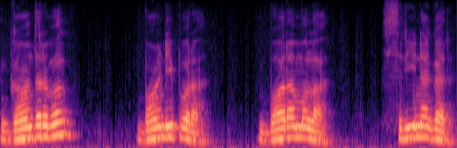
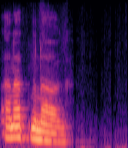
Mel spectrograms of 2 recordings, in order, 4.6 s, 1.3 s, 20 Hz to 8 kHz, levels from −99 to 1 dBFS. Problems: none marked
